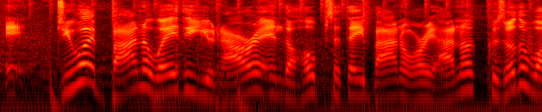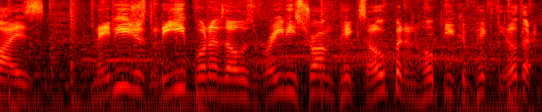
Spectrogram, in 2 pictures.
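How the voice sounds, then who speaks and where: A man's voice: a little high, quick pace. A man giving analytical color commentary on an esports match, thinking through options aloud. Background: music.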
